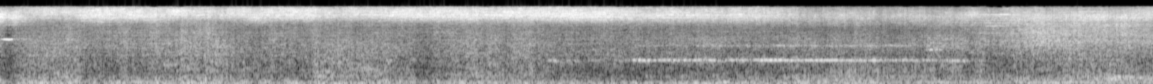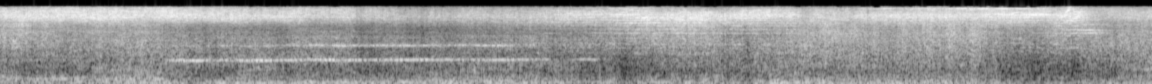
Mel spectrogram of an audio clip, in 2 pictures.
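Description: Freight train of tank cars rolling past at track side, a steady rumble of wheels on rail. Twice a steady high-pitched squeal from the passing cars' running gear lasts about five seconds: once about seven seconds in and again about sixteen seconds in.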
